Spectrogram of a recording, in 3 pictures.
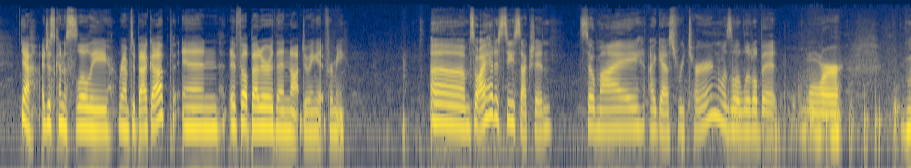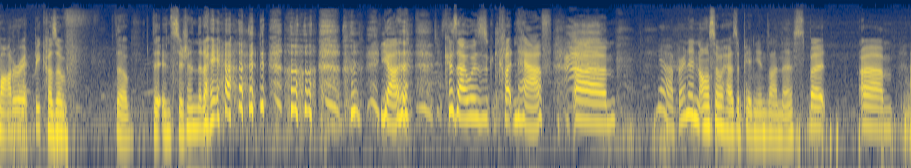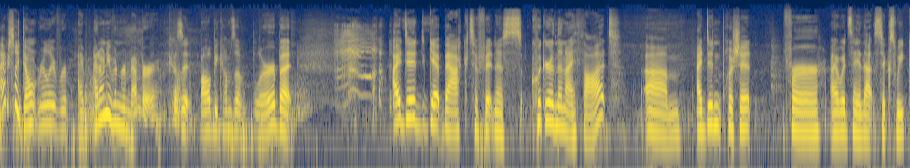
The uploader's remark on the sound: recorded during the Women's Cycling Summit at Breck Epic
